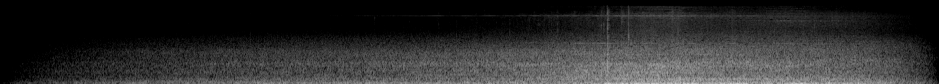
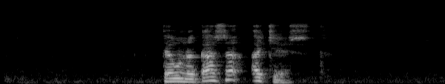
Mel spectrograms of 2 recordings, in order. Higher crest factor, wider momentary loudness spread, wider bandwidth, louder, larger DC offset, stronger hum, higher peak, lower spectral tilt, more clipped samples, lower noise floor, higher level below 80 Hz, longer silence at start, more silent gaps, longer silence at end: about the same, 18 dB vs 20 dB; first, 20 LU vs 14 LU; first, 16.5 kHz vs 7.2 kHz; second, -29 LUFS vs -25 LUFS; neither; neither; about the same, -8 dBFS vs -10 dBFS; about the same, -5.5 dB/octave vs -6 dB/octave; neither; second, -58 dBFS vs -67 dBFS; first, -32 dBFS vs -58 dBFS; second, 0.75 s vs 1.65 s; neither; second, 0.1 s vs 1.4 s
